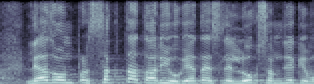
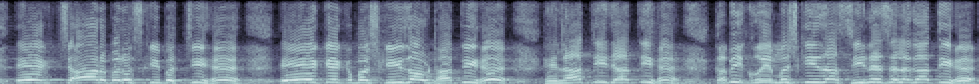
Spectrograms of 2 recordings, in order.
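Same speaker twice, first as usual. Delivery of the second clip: raised, sustained lamenting delivery; mournful elegy recitation; 4 semitones higher than usual. Acted. Preacher tells mourners of a child seeking water, mournful recitation. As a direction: draw pity for the thirsty child.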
